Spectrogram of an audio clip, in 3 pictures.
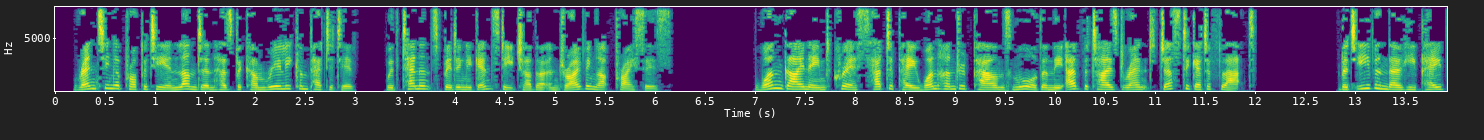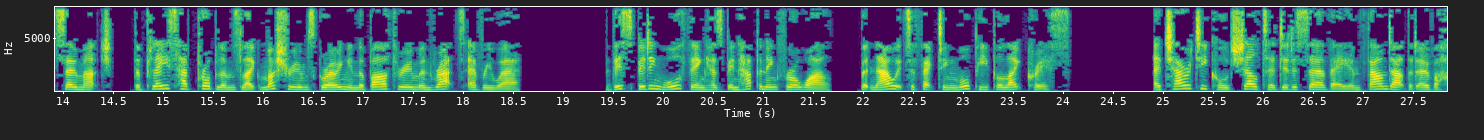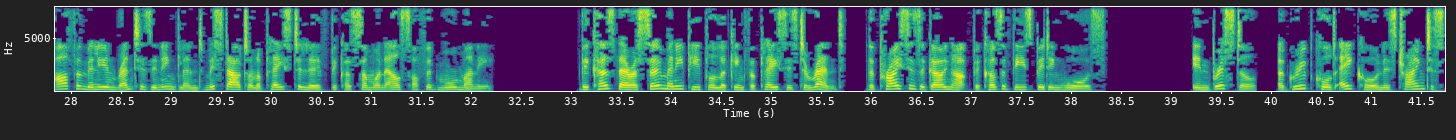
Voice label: Upper Intermediate FAST Reading, English; English Newsroom; Rental Market Bidding Wars Drive Up Prices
